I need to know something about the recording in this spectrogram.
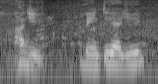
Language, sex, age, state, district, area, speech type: Punjabi, male, 30-45, Punjab, Jalandhar, urban, spontaneous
